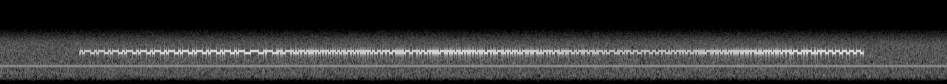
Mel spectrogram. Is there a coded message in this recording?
Yes: NAVTEX (SITOR-B), 100 baud, 170 Hz shift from 0.8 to 8.6 s, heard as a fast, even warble, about 1700 Hz centre, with radio static, fading and a steady whistle near 860 Hz. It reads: INNI ROZBIEGLI SIE SZUKAC ZBIEGLEJ.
